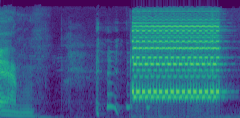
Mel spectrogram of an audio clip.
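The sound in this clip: A telephone rings with an incoming call, giving one sustained electronic ring about a second long with bright, buzzing harmonics. A brief voice and a few faint clicks come before it.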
